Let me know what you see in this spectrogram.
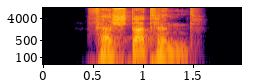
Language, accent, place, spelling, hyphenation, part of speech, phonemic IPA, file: German, Germany, Berlin, verstattend, ver‧stat‧tend, verb, /fərˈʃtatənt/, De-verstattend.ogg
- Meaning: present participle of verstatten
